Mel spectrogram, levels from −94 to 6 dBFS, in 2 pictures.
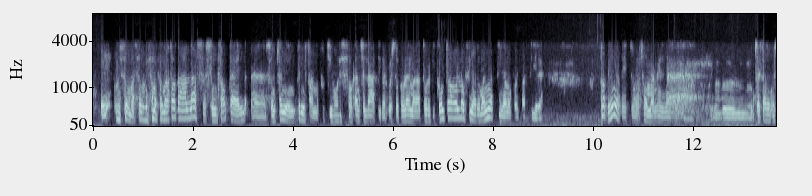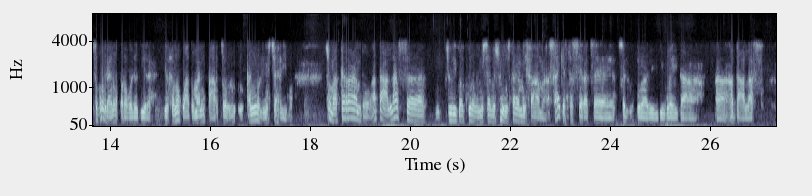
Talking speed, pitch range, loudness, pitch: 190 wpm, 95-140 Hz, -21 LUFS, 110 Hz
